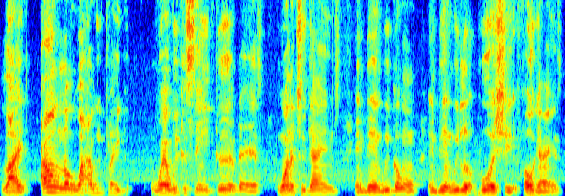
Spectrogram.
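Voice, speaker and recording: A man's voice: medium pitch, fairly even intonation, measured pace, a bit bright, poor audio. A man, talking sports in a blunt, slangy, casual way and often repeating himself. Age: 30s.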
